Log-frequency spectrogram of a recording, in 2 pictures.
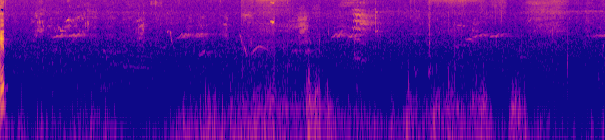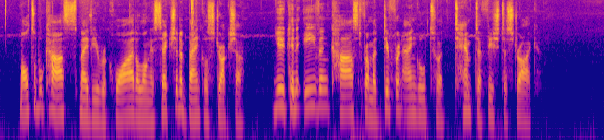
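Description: A fishing reel whirs as its handle is turned.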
